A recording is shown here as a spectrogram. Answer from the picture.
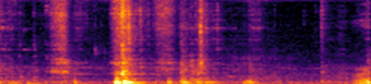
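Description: A printed circuit board sliding along plastic card guides into a metal card cage, its edges scraping, with a sharp knock a little under a second in and lighter knocks either side.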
